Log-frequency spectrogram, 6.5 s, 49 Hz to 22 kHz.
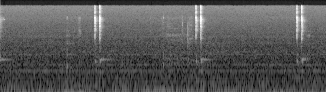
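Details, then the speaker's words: Cambridge Audio Minx Air 100 speaker with no power, powered on the bench: rhythmic clicks every two seconds and no lights, traced to a failing switched-mode power supply. "Can you hear that clicking? Rhythmic clicking. I think you can. And interestingly enough, there's no flashing lights or anything else."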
